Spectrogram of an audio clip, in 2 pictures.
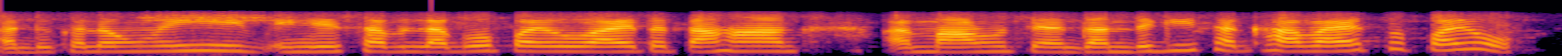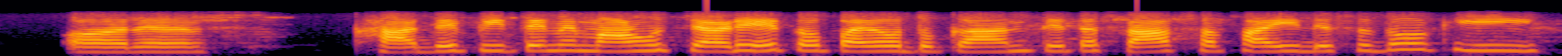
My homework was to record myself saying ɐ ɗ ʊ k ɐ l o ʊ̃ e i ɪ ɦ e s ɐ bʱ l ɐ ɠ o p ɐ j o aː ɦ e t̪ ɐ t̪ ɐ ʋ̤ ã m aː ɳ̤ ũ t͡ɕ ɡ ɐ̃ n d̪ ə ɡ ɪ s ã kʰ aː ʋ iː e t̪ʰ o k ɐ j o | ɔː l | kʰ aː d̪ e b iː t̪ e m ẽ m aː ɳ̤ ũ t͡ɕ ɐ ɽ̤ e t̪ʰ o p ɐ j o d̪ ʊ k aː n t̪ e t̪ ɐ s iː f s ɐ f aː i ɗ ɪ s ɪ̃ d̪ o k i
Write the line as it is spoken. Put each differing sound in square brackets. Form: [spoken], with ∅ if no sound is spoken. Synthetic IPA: ɐ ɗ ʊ k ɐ l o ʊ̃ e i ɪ ɦ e s ɐ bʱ l ɐ ɠ o p ɐ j o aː ɦ e t̪ ɐ t̪ ɐ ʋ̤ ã m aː ɳ̤ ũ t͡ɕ ɡ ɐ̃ n d̪ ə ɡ [i] s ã kʰ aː ʋ [aː] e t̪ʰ o [p] ɐ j o | ɔː [ɾ] | kʰ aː d̪ e [p] iː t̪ e m ẽ m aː ɳ̤ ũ t͡ɕ ɐ ɽ̤ e t̪ʰ o p ɐ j o d̪ ʊ k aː n t̪ e t̪ ɐ s [aː] f s ɐ f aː i ɗ ɪ s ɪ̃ d̪ o k i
